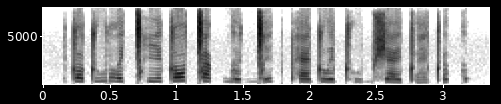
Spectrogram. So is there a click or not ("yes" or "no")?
yes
